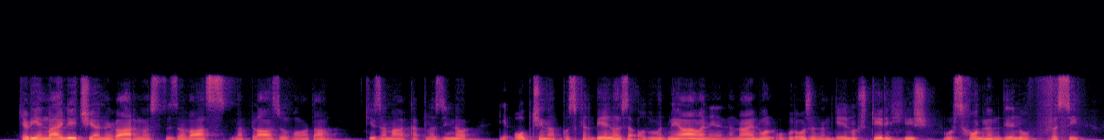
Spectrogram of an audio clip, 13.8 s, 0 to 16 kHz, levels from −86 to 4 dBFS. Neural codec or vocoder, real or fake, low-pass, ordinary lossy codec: codec, 16 kHz, 1 kbps, FunCodec, trained on LibriTTS, 50 frames a second; fake; 7.2 kHz; Opus, 64 kbps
